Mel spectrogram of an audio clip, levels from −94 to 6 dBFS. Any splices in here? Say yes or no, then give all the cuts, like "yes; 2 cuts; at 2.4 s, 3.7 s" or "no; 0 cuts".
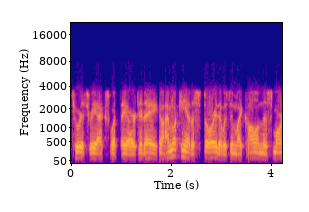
yes; 1 cut; at 1.7 s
